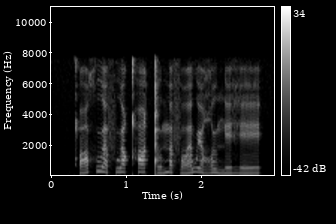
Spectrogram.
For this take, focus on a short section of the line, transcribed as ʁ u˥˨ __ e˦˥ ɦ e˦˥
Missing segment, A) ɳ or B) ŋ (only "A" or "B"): B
